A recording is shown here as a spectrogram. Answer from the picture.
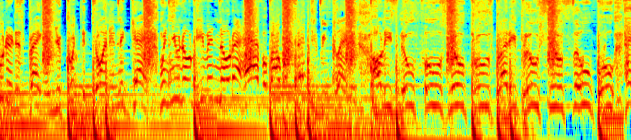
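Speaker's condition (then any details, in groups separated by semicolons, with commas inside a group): No condition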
